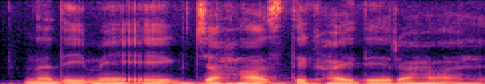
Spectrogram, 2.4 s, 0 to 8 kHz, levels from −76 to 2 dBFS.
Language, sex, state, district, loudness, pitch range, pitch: Hindi, male, Assam, Kamrup Metropolitan, -14 LUFS, 95-110 Hz, 105 Hz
